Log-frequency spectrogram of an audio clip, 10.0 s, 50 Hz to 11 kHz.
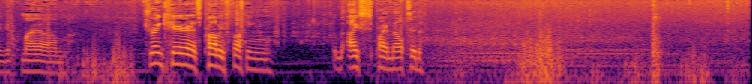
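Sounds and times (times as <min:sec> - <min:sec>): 
speech: 0:00.0 - 0:01.3, 0:02.0 - 0:03.8, 0:04.5 - 0:05.8
strong wind outdoors in Houston buffeting the microphone: 0:00.8 - 0:02.4, 0:05.4 - 0:10.0.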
